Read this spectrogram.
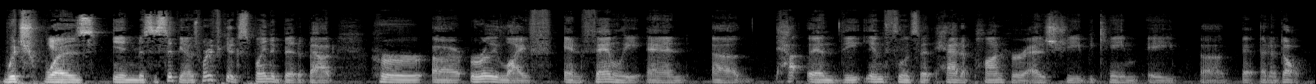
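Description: A man hosting an interview podcast, asking measured, polite questions with occasional hesitations. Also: lowish voice, steady tone, a bit bright. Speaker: podcast host.

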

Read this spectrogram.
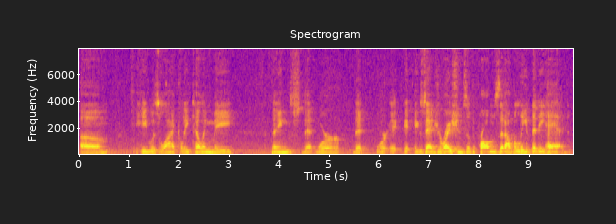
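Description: A man testifying in court as a forensic psychologist, measured and hesitant, pausing on fillers. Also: sits low, darkish tone, a little hiss or hum, poor audio.

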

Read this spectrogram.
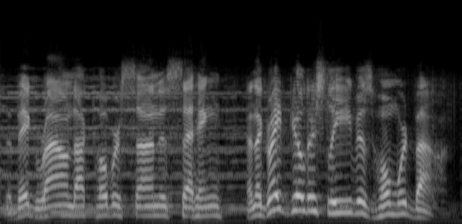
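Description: A man's voice: a little high, normal speed. A man announcing in scripted 1940s radio style, emphatic and salesmanlike. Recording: muffled old radio recording. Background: faint music.

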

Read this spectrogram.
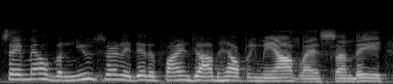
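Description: High-pitched folksy American radio quiz man. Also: fairly even intonation, moderate pace, slight background noise. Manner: folksy, chatty, addressing children and listeners as friends. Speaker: quiz show host. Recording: muffled vintage radio broadcast.

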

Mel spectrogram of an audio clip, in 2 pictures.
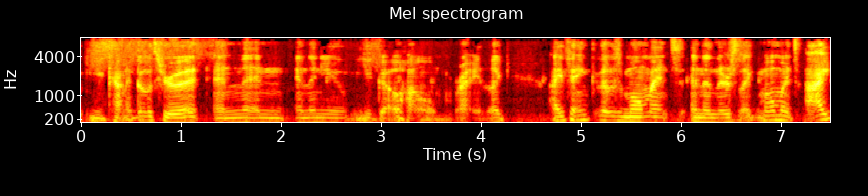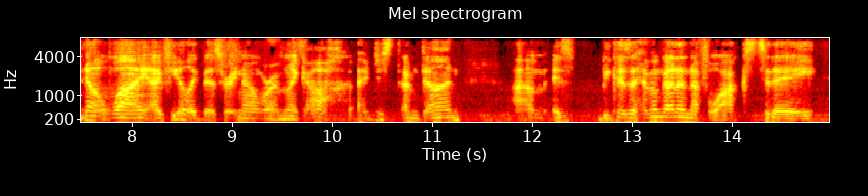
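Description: A man doing his PhD, giving casual motivational advice with a raspy, tickly throat, rambling with many restarts and fillers. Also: medium pitch, bright, forceful tone, highs cut off, slight background noise. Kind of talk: casual motivational talk to camera.

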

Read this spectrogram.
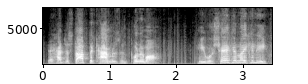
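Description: A man's voice: high-pitched, lively intonation, fast talker, sharp tone, dull audio, heavily acted. A man playing a boastful, blustering Irish would-be actor in an old-time radio comedy drama. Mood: defensive. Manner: blustering, defensive.

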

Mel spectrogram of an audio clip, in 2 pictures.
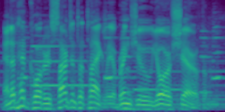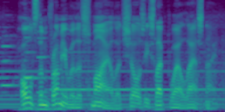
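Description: An actor playing a world-weary police detective in an old radio crime drama, measured, brooding and hard-boiled. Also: male voice, fairly low pitch, animated, lightly acted. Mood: brooding, deliberate. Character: world-weary male police detective narrating his own case. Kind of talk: 1940s-50s radio crime drama acting and narration. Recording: old radio recording with prominent music.

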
